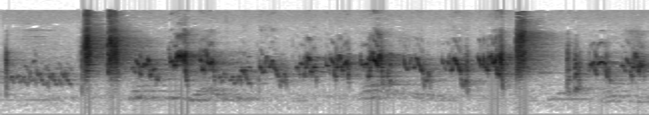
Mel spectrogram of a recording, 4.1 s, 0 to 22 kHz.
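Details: Pet budgerigar in full song, mixing harsh squawky bursts with fast chirped and whistled notes in a steady stream, loud accents around 0.6, 1.1 and 3.2 seconds.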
